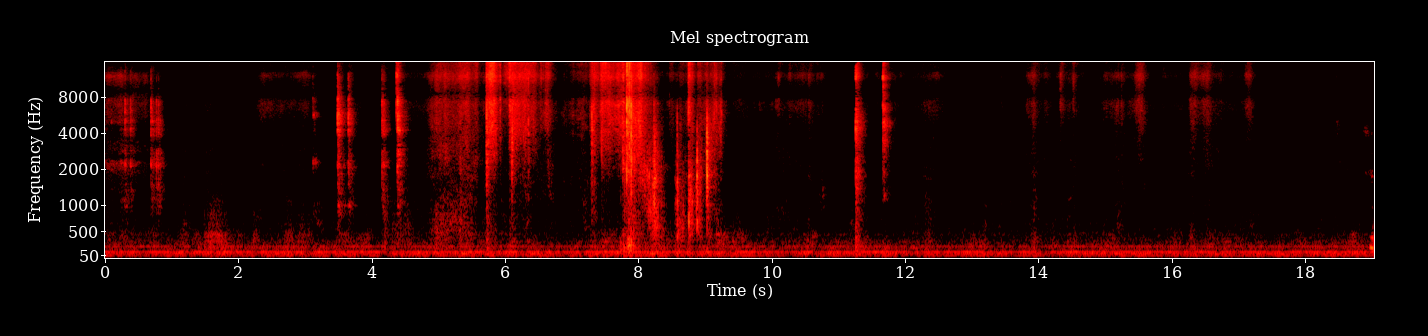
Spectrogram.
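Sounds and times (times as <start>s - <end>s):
low steady hum: 0.0s - 19.0s
rustling: 4.9s - 9.3s.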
